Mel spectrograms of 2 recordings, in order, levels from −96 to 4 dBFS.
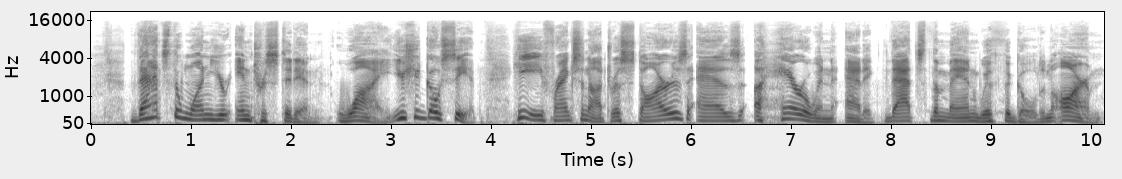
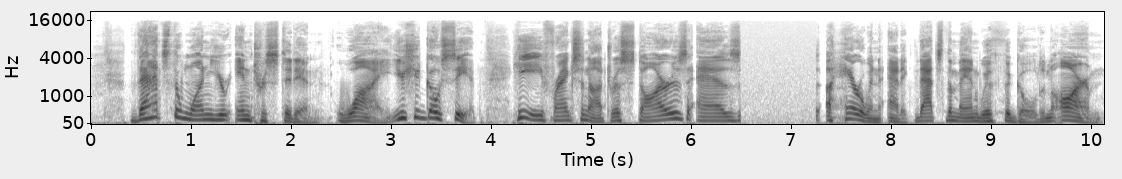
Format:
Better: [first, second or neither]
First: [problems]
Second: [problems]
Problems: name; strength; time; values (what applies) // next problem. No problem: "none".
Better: first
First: none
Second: audio freezing; at 6.5 s for 1 s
